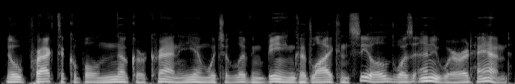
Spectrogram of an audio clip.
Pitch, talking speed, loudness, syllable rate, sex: 110 Hz, 200 wpm, -20 LUFS, 5.4 syllables/s, male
